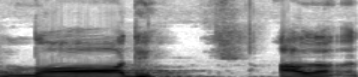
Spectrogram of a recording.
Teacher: زبان کی کروٹ اوپر والے دھاڑوں کے ساتھ اگر لگے گا تو یہ ضاد نکلے گا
